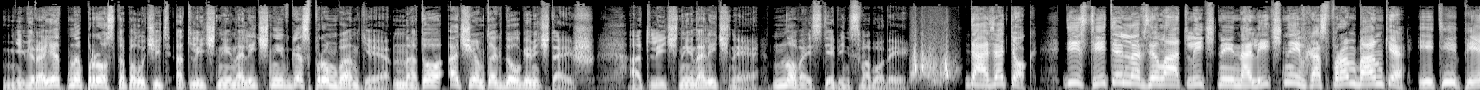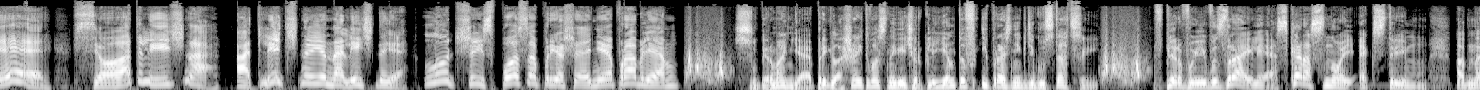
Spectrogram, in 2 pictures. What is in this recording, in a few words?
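Russian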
